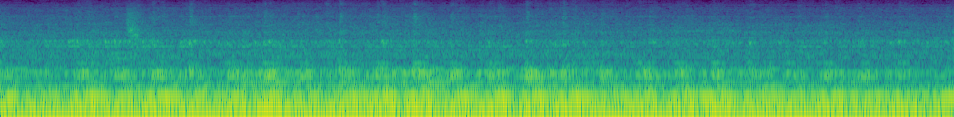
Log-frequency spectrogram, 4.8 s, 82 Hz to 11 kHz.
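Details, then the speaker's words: Car with V8 and dual exhaust, heard from the rear: deep, burbling idle with an even rumble and no ticks or knocks; nice sound. "because it's running it's running well everything works everything's here as you can see and here it's got a nice sound to it in the back"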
